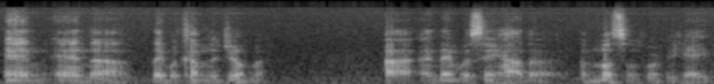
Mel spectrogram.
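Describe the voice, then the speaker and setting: Fairly low-pitched male voice with ordinary pitch variation and audible room echo. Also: moderate pace. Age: 60s. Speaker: retired prison imam. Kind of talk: interview. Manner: halting, many fillers.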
